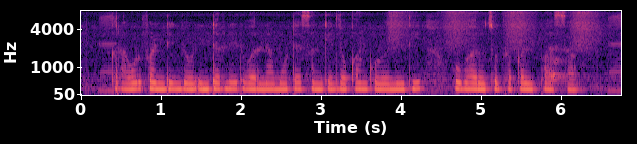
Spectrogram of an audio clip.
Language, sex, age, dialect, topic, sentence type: Marathi, female, 41-45, Southern Konkan, banking, statement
